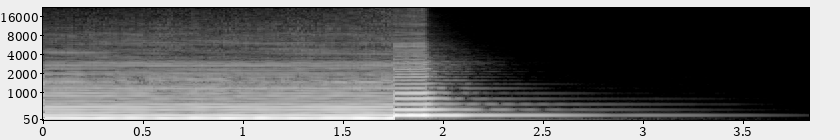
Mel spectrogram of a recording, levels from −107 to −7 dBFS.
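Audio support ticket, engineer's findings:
Music jumps to double speed and an octave up from 1.75 s to the end. Audio read two samples at a time (double speed). Reader likely treating sample pairs as one frame.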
